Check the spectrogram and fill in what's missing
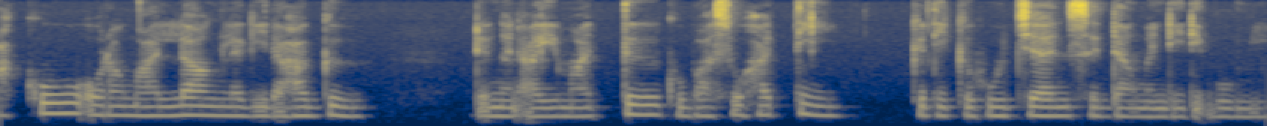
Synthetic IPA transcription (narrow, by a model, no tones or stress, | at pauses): akʰuoɾaŋmalaŋlaɡidaɦaɡə | dəŋãnʔa̰ɪmãt̪əkubasuhat̪i | kət̪ikahud͡ʒansədaŋməndidɪ̰k̚bumĩ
